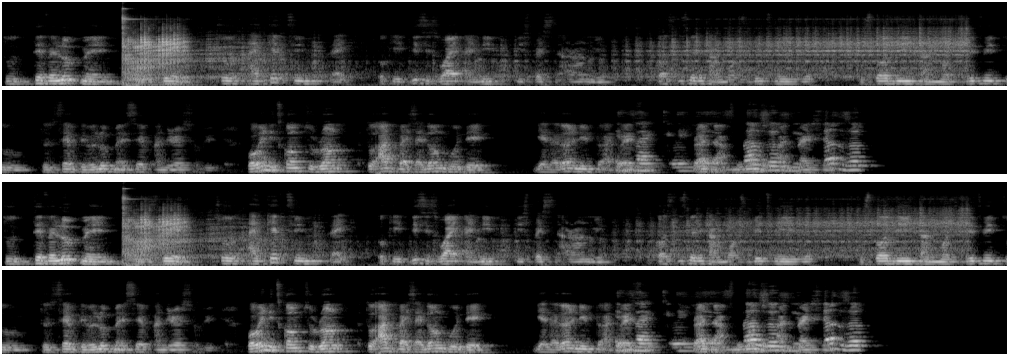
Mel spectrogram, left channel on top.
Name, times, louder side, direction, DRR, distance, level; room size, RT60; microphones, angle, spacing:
voice 1, 0.0-3.5 3.8-6.1 6.5-8.1 8.6-14.9 15.4-16.4 17.0-18.4, right 3 dB, 25° right, 0.3 m, -26 dB
Coin (dropping), 1.2-9.7, left 3 dB, 25° left, 1.1 m, -30 dB
voice 2, 16.2-18.6, right 4 dB, 70° right, 1.7 m, -26 dB
3.1 x 2.7 x 2.3 m
head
